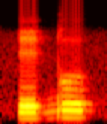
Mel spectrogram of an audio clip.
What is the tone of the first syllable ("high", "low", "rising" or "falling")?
low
